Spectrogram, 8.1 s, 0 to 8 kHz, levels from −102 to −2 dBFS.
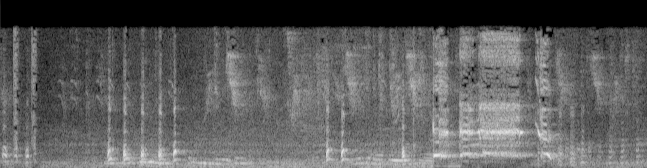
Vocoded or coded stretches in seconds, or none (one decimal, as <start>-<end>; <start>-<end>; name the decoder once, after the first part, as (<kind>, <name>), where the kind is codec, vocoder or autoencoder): none

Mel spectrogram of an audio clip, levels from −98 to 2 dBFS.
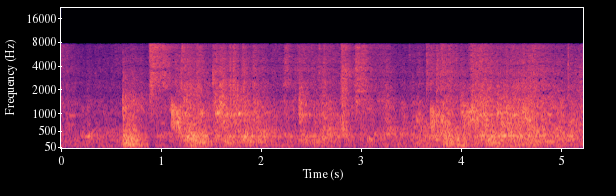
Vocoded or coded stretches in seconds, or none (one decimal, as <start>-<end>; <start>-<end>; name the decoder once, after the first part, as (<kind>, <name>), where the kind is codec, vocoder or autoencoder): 0.0-1.7 (vocoder, Vocos); 2.6-3.2; 3.8-5.2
